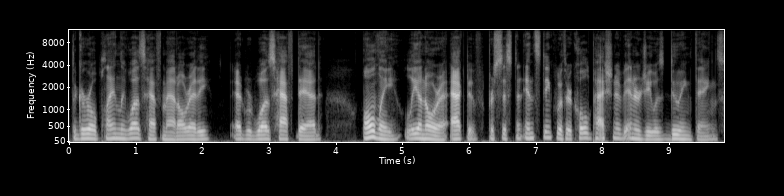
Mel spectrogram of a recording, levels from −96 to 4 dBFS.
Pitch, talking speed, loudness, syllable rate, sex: 125 Hz, 155 wpm, -23 LUFS, 4.7 syllables/s, male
